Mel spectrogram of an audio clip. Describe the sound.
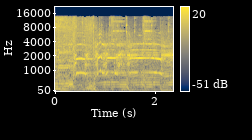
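A rooster crows in a loud, sustained call that stays strong and dense throughout, with no talking.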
